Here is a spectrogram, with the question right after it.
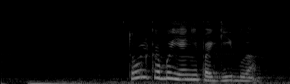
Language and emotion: Russian, neutral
